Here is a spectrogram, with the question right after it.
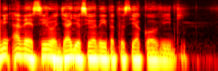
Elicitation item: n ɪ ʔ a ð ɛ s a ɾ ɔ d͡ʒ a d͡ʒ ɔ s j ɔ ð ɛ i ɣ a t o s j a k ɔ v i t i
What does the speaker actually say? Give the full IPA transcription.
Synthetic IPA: n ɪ ʔ a ð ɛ s i ɾ ɔ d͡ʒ a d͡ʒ ɔ s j ɔ ð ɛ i ð a t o s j a k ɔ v i d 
